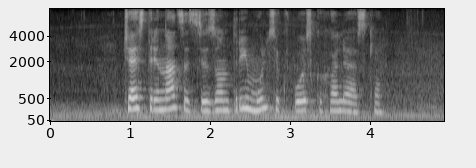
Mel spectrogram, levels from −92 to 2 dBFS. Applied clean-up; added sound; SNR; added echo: none; Truck; 13 dB; none.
